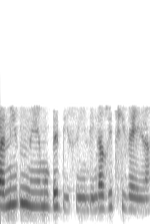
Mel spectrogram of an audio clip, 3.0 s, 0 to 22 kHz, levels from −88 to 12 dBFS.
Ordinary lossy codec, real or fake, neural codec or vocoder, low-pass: MP3, 24 kbps; real; none; 3.6 kHz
